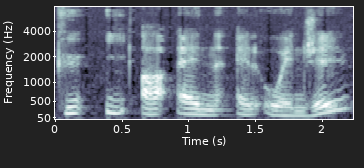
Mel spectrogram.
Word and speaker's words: Qianlong: Ça s'écrit Q-I-A-N-L-O-N-G, hein, ça se prononce Qianlong.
